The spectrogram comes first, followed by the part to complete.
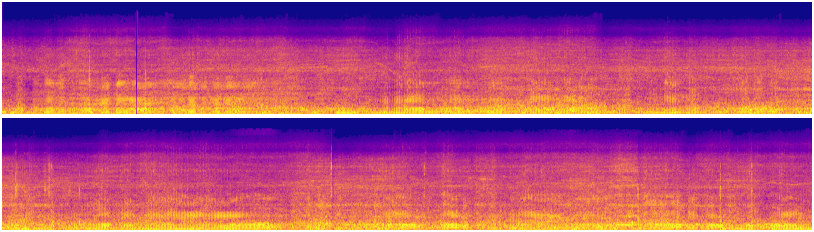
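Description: A Honda dual-sport dirt bike's single-cylinder engine, heard from on board, pulls steadily under load as the bike climbs a dirt track. The engine note stays loud and even, without big revs up or down.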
